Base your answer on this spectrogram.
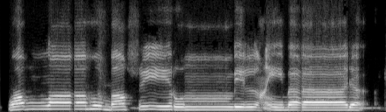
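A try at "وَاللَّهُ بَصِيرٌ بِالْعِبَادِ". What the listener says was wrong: Enggak boleh. Nah, bnya enggak boleh ketebalin.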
